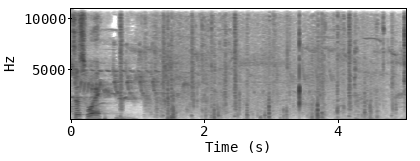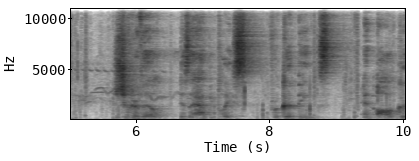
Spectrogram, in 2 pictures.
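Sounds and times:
clopping footsteps: 0:00.5 - 0:10.0.

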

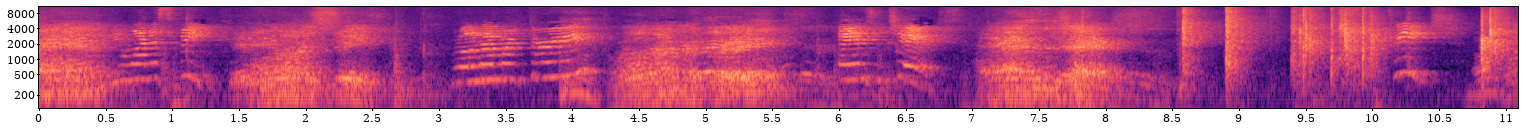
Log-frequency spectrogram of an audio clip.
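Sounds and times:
sharp hand claps: 0:08.5 - 0:10.2, 0:10.8 - 0:11.0.

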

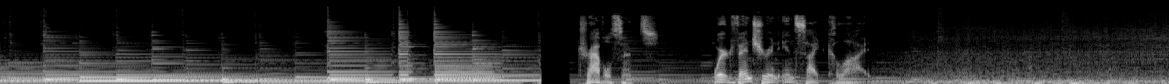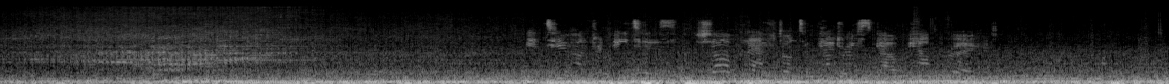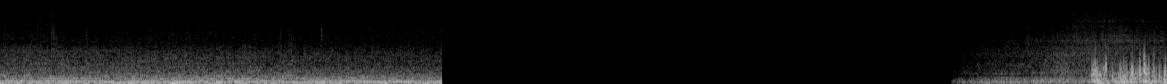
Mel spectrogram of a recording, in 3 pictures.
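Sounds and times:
car engine and road noise: 0:08.4 - 0:27.8, 0:32.9 - 0:35.0.

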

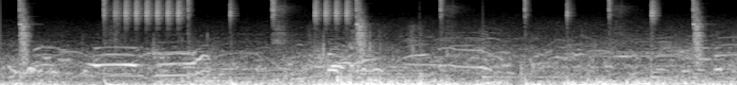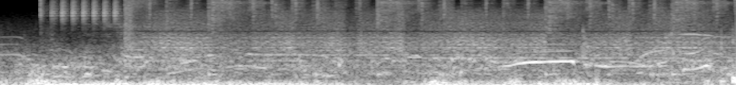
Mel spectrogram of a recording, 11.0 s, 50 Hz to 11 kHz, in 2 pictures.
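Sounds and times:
background music: 0:00.0 - 0:11.0
wind buffeting microphone: 0:00.0 - 0:11.0.

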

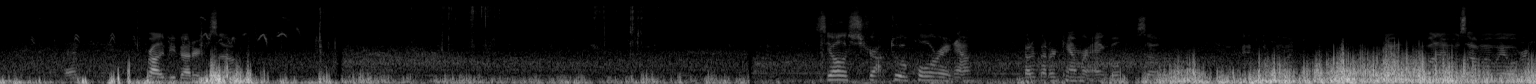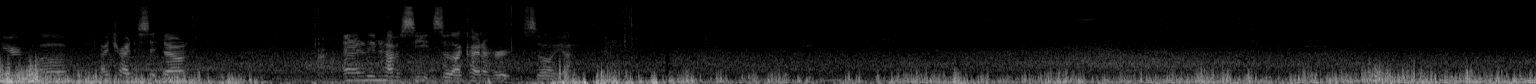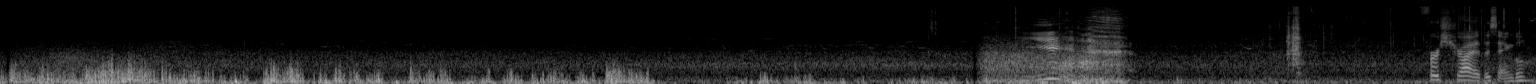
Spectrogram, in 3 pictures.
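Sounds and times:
strong wind buffeting microphone: 0:00.0 - 0:07.6, 0:10.1 - 0:46.0.

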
